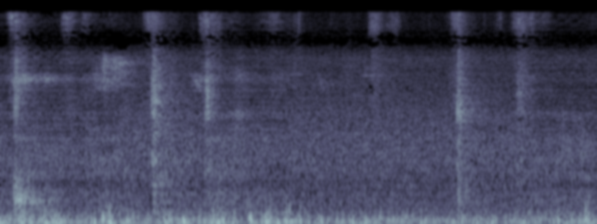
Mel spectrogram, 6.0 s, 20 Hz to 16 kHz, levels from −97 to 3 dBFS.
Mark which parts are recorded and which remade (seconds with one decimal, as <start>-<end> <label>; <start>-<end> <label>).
0.0-1.2 remade; 1.2-2.0 recorded; 2.0-2.9 remade; 2.9-5.3 recorded; 5.3-6.0 remade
